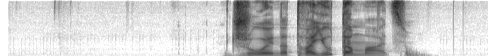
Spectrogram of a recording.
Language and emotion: Russian, angry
